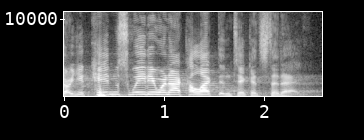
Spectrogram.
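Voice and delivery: put-on full New York accent. Quoting a station worker replying to a traveler who offered a ticket. New York accent. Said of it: "in her finest New York accent".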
